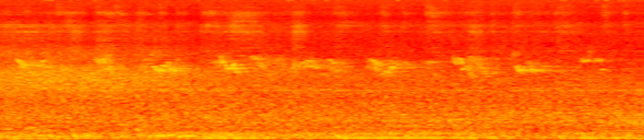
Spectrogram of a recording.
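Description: Small birds chirping in short repeated calls, about two a second, over a steady low hum.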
